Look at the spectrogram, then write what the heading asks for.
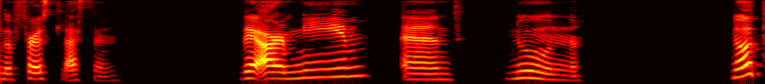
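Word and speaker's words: ميم: Now let's start with our first letter, mim. This letter sounds just like the English M, and it should be pretty easy to pronounce.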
